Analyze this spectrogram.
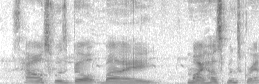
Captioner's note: voiceover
